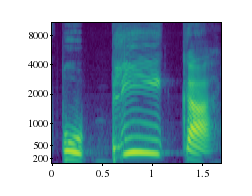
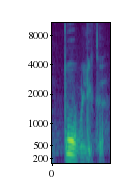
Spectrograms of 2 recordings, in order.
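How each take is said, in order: First: The stress falls on the second syllable. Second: The stress falls on the first syllable. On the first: It is the verb meaning publishes. "verbo publica, que é paroxítona" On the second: It is the adjective meaning public. "do adjetivo pública"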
